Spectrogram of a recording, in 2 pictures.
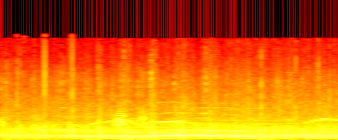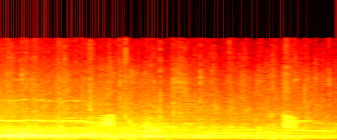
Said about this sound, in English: And immediately, the crowd erupts in both cheers and boos.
